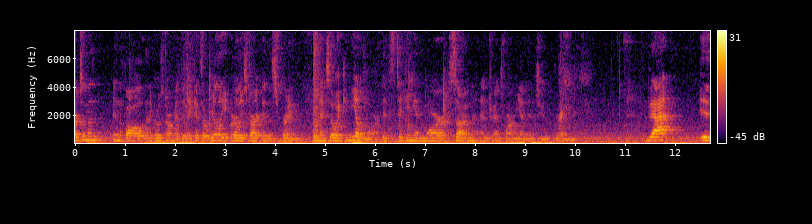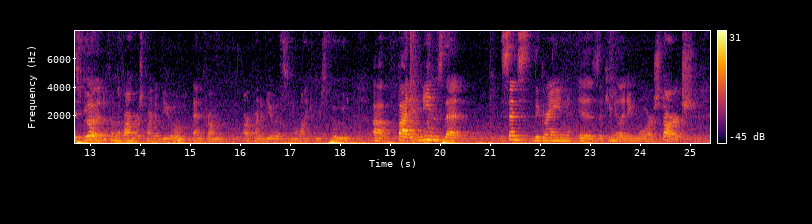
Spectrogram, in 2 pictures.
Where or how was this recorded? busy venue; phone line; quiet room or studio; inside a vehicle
busy venue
